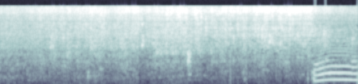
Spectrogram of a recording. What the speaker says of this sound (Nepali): अहिले चाहिँ झर्ना चाहिँ यतिको छ है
